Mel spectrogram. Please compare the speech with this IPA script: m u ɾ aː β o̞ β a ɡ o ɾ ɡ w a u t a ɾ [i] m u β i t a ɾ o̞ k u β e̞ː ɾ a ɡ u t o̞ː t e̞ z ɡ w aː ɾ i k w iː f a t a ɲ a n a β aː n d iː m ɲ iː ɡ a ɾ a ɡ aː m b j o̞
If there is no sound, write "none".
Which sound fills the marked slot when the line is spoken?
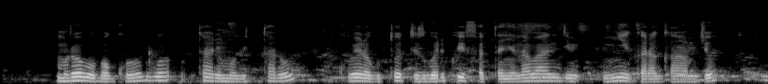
i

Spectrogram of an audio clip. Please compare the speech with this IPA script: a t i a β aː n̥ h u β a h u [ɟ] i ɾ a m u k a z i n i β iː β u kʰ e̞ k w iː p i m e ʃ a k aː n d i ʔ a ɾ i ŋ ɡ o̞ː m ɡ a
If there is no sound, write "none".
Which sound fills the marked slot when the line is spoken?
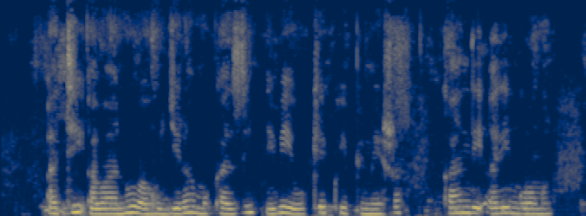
ɟ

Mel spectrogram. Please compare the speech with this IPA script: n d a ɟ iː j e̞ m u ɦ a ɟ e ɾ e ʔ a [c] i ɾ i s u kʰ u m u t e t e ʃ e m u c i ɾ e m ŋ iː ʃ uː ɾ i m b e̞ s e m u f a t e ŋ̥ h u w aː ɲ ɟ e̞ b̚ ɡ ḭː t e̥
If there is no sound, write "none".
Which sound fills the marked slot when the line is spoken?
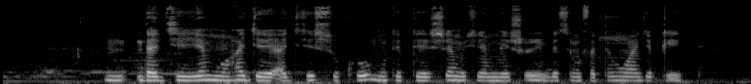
ɟ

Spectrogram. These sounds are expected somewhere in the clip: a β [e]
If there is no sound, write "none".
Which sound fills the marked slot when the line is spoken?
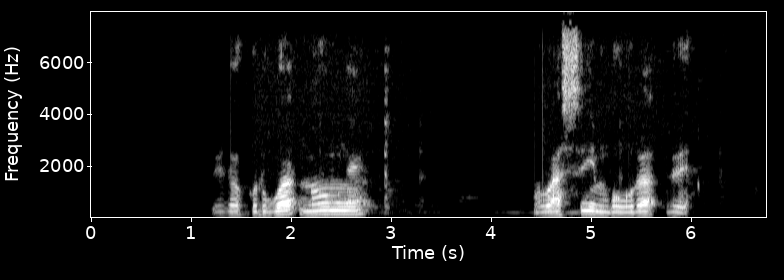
e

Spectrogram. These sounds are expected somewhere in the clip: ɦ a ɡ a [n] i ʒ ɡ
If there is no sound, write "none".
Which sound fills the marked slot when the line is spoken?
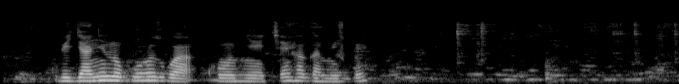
m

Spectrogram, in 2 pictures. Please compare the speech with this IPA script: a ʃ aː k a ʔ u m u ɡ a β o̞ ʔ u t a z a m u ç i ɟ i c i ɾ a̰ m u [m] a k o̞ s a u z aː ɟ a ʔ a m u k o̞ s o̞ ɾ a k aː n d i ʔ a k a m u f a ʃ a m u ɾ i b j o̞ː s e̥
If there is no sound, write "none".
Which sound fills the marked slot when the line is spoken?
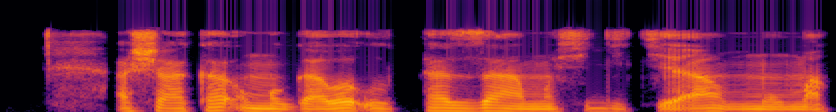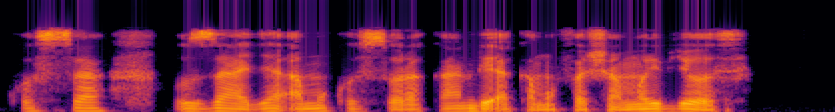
m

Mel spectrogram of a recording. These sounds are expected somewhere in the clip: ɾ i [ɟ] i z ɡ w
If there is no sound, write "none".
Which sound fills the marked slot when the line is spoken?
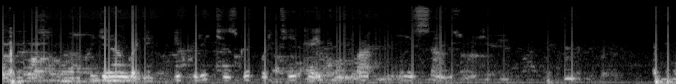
c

